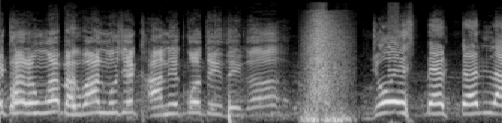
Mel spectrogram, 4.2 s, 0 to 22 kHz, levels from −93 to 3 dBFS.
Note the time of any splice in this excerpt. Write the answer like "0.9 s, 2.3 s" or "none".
2.6 s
